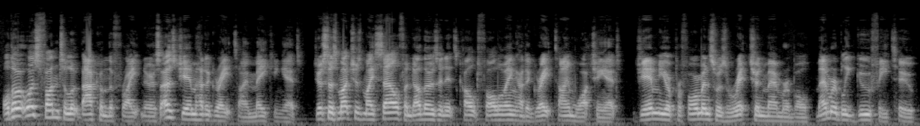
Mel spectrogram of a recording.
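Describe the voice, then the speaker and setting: A man hosting an interview, eager and chatty, laughing often and filling pauses as he talks over a video call. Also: mid-range voice, expressive, a bit bright. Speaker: host. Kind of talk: friendly narration and casual video call.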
